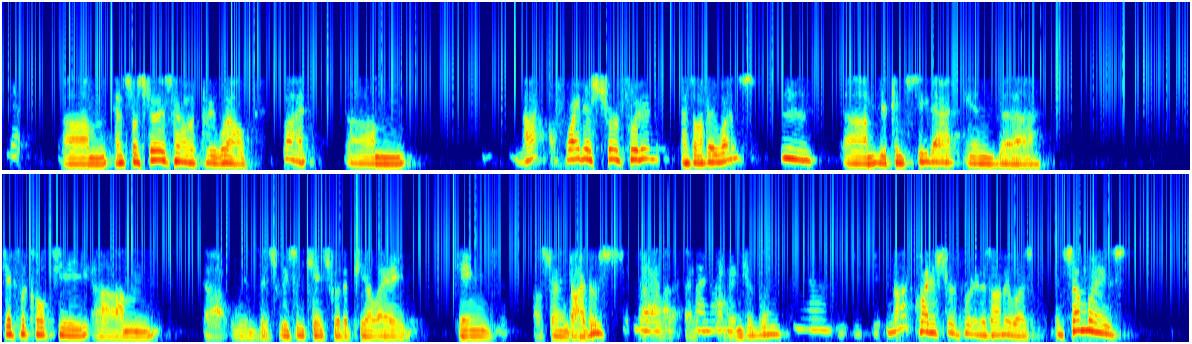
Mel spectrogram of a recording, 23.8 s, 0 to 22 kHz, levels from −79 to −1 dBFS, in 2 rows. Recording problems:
garbled, watery; badly; nothing above 4 kHz
crackle, like an old record; noticeable; 15 dB below the speech

